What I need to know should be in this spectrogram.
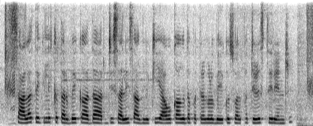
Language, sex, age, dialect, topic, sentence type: Kannada, female, 18-24, Northeastern, banking, question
